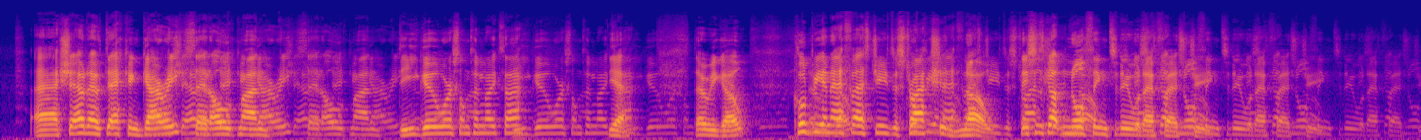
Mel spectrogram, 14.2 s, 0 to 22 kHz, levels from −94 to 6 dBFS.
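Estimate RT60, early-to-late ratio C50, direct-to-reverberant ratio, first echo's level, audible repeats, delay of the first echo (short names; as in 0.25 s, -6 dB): none, none, none, -11.0 dB, 2, 1.12 s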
